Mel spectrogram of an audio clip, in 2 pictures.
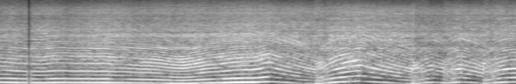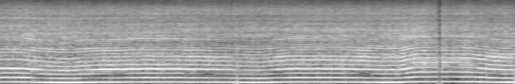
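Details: Poulan Pro two-stroke chainsaw after fixing a clogged air filter and sharpening the chain: steady high-pitched scream, dips twice around three seconds, recovers cleanly to full revs; normal running.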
